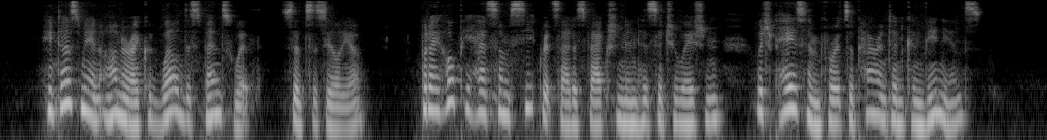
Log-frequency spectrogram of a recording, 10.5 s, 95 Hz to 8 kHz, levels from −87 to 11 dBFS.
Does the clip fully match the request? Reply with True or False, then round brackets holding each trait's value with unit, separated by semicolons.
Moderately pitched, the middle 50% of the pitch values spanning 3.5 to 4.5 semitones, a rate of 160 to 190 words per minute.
False (180 Hz; 5.2 semitones; 170 wpm)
